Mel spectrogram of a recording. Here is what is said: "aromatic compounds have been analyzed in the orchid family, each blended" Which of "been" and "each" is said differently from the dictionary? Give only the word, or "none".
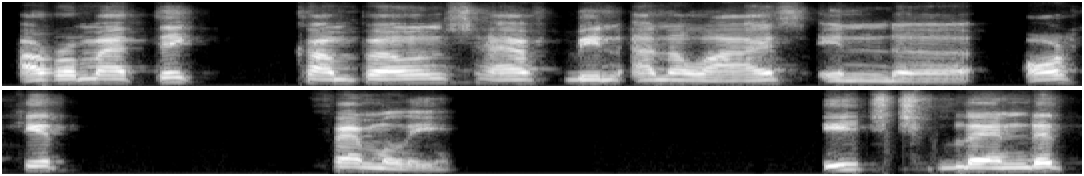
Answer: none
